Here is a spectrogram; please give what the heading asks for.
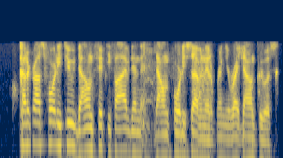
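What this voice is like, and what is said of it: Deep booming radio voice. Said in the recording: “good radio voice... two packs a day, gives you a great voice... boom radio voice”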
